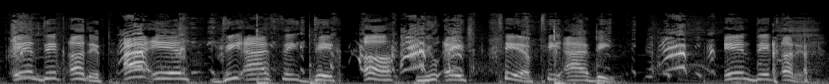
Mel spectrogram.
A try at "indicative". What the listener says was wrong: No. If you say it all together, indicative. you gotta connect the dick and the indicative. Indicative.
